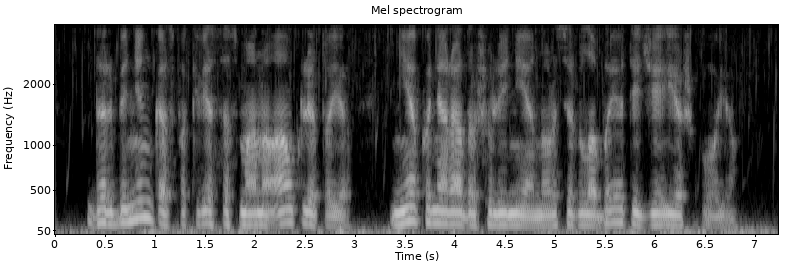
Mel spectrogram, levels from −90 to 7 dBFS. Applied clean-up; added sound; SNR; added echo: none; Liquid; 15 dB; none.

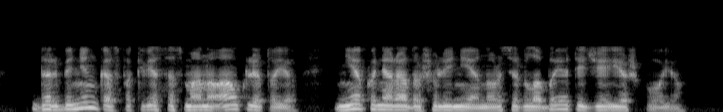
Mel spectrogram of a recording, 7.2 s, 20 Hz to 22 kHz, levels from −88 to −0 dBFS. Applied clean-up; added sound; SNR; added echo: none; none; none; none.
